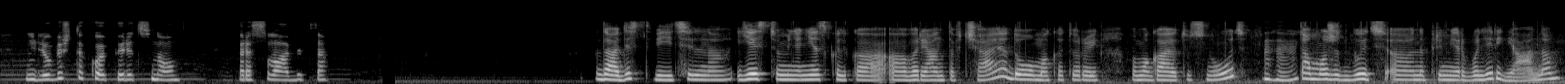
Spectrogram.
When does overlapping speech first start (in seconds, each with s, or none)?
none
